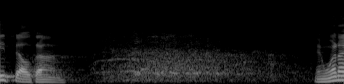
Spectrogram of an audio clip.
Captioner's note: audience laughing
